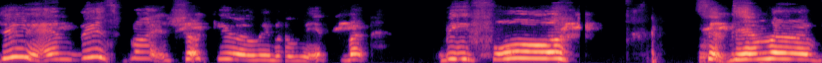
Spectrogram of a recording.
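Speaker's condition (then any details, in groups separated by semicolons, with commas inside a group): Cerebral palsy; uses wheelchair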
